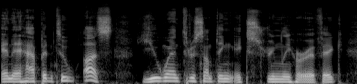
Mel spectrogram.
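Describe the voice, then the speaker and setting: Here a man talks at a very fast pace. The recording is very clean, with a silent background. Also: dry, close sound with no echo. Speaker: podcast co-host. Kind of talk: casual chat.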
